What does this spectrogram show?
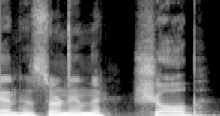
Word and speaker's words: Schaub: Schaub. Schaub, like Schwab? Like Schwab without the W.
